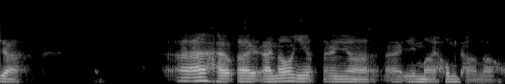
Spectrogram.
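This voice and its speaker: A man with a Chinese accent speaks at a fairly slow pace with long, frequent pauses. His pitch is medium, with ordinary pitch variation. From northern China, Inner Mongolia (Hohhot). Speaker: postgraduate student. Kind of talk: class self-introduction. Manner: halting.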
